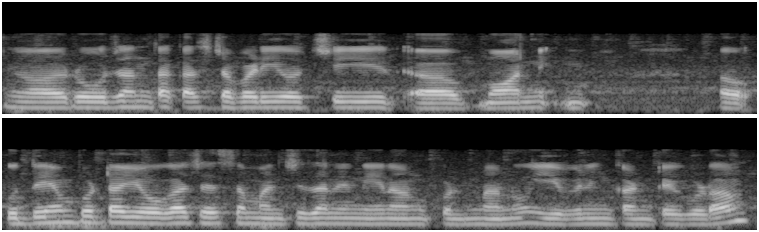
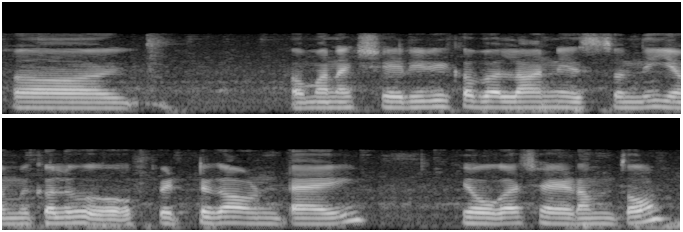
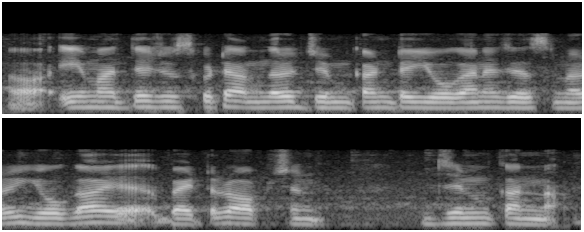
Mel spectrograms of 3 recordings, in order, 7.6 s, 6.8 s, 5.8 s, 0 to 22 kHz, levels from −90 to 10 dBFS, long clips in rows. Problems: constant background noise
